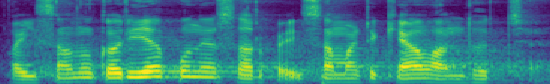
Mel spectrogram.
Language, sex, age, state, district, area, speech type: Gujarati, male, 18-30, Gujarat, Surat, rural, spontaneous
